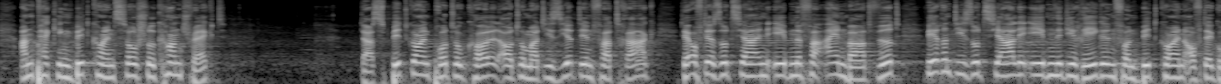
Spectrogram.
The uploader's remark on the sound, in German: Live gelesen bei der Bitcoin Zitadelle 2022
